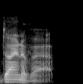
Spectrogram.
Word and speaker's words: DynaVap: So the name of the company is DynaVape. – DynaVape.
